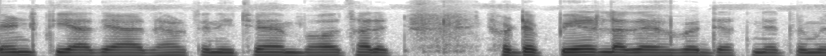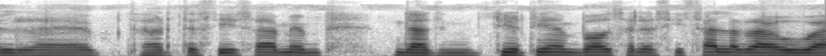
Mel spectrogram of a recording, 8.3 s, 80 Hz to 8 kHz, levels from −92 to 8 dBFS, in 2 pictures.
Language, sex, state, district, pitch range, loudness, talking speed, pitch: Hindi, male, Haryana, Charkhi Dadri, 140-150 Hz, -18 LUFS, 195 wpm, 145 Hz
